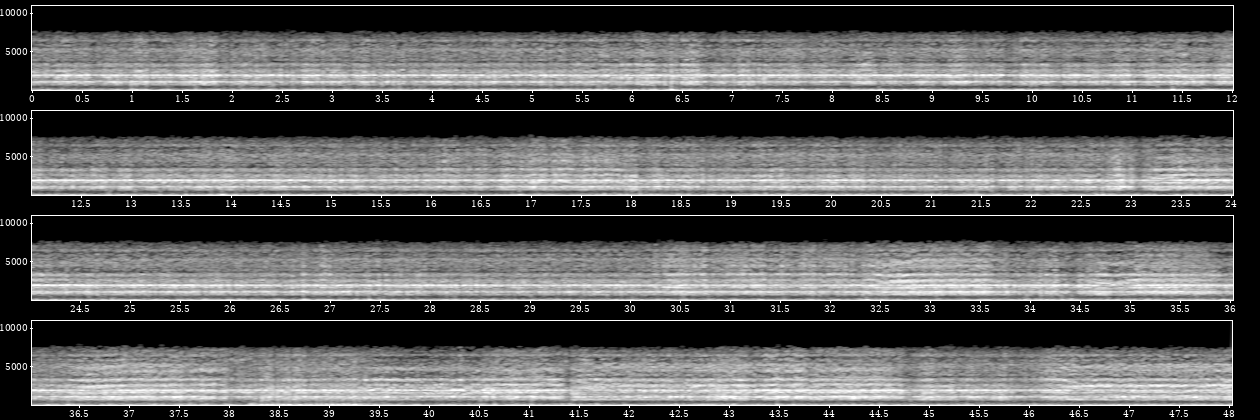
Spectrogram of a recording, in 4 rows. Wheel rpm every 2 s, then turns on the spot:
230, 230, 230, 230, 230, 230, 230, 230, 230, 230, 230, 230, 230, 240, 230, 230, 230, 230, 230, 220, 210, 210, 230, 210.
none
